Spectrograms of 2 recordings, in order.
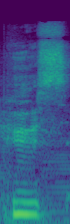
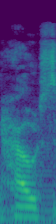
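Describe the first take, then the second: First: The vowel sounds like 'oo' in goose. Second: The vowel sounds like 'ow' in cow. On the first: "I usually say hoose" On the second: "I was trying really hard to make sure I was saying house"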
